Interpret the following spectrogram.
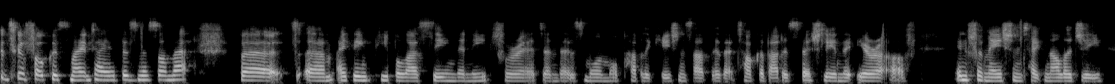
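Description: Woman guest whose first language is Indonesian, lowish voice, thoughtful storyteller, dry recording. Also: no room sound. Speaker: interview guest, communication skills trainer. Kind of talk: podcast interview storytelling.

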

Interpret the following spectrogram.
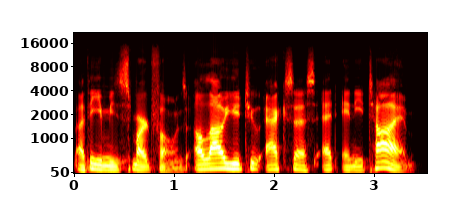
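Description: A man's voice: medium pitch, lively intonation, normal speed, no echo, studio quality. A middle-aged man co-hosting a podcast, chatting casually and recounting personal anecdotes. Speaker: podcast co-host.

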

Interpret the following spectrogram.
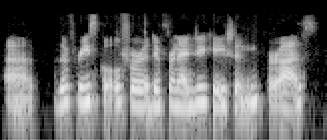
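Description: A woman's voice: medium pitch, fairly even intonation, brisk, gravelly, husky, no room sound. A woman telling personal stories casually, in the manner of an interview guest, often laughing as she talks. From born in Canada, grew up in Ecuador. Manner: giggly, laughs often while talking.

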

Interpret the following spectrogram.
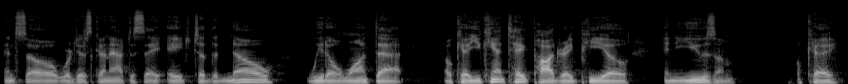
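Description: Deep-voiced American man, emphatic livestream host. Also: fairly even intonation, measured pace, a little mellow, dry recording, studio quality. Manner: emphatic, opinionated, short repeated phrases. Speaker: podcast host taking live audience questions. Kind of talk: casual livestream monologue, reading and answering comments.

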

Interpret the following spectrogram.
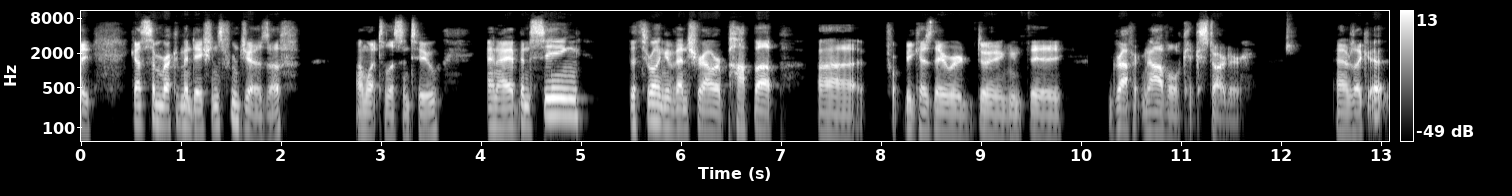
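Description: A man's voice: low voice, fairly bright tone, no room sound. A man telling anecdotes casually as a podcast guest, on dull, dry lo-fi audio. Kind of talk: casual storytelling chat.

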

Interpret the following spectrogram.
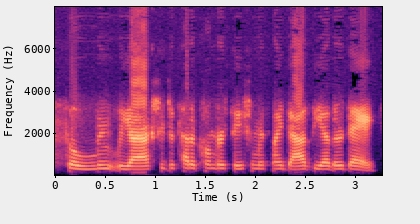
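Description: A woman's voice: low-pitched, flat delivery, racing, no echo. Upbeat woman on a dull phone line. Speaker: radio show personality being interviewed as charity event organizer. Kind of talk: conversational phone interview. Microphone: telephone.

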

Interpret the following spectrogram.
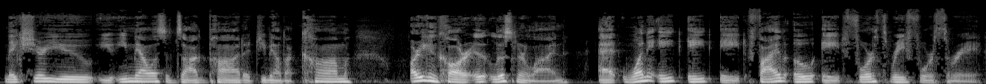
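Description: A man with a fairly low, noticeably husky voice hosts a podcast. He talks in a casual, chatty manner and now and then doubles back on his phrases. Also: lively intonation, a little slow, a little mellow. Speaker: podcast host.

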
